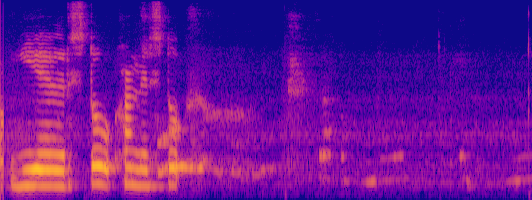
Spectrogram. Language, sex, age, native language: Icelandic, male, 10, Icelandic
